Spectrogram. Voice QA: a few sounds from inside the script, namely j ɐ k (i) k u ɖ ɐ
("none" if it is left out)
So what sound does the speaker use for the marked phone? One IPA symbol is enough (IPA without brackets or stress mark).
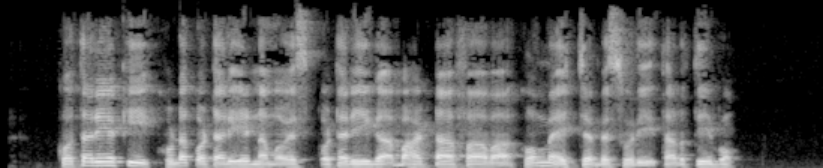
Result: iː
